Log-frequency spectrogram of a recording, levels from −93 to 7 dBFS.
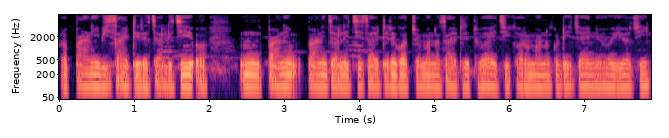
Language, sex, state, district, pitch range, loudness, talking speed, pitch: Odia, male, Odisha, Khordha, 95-100 Hz, -20 LUFS, 165 wpm, 100 Hz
